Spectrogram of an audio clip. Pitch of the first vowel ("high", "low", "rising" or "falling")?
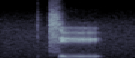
low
